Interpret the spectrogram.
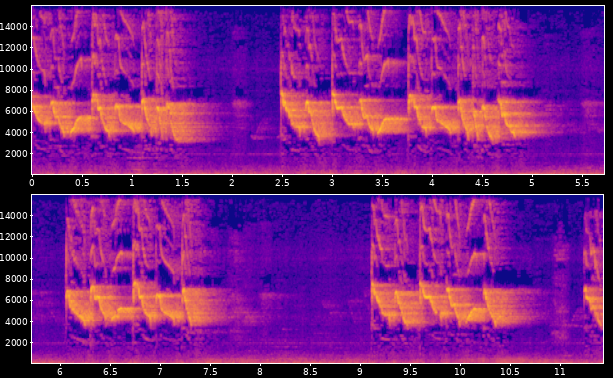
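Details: Repeated lure song of a white-eye intended to make a rival answer: four separate outbursts of rapid, high, sliding whistles, each lasting around two seconds with short quiet gaps between, faint low hum behind.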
